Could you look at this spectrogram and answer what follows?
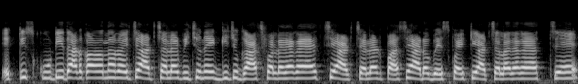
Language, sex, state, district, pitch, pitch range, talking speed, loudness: Bengali, female, West Bengal, Purulia, 285 Hz, 260-300 Hz, 185 wpm, -14 LUFS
